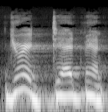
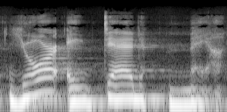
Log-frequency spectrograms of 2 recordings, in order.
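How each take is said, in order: First: Said in the usual way. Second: Slow, heavy, deliberate verdict; God's stern verdict. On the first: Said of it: "I tried that". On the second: Acted. God warning the king, slow stern verdict. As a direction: lay it down slowly like judgment. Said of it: "he says".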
